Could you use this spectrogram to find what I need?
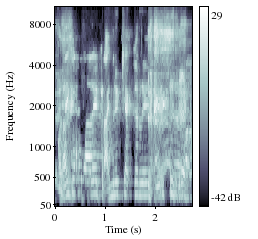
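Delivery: high, fast mocking voice.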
